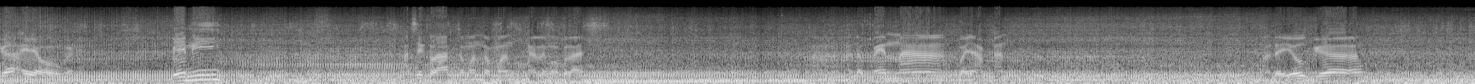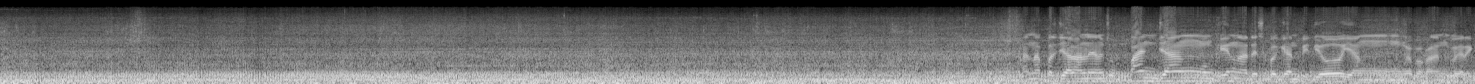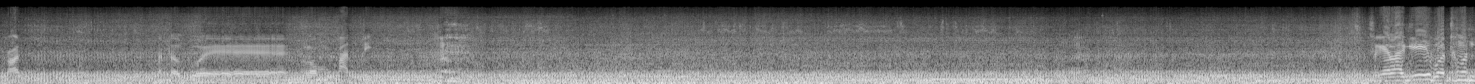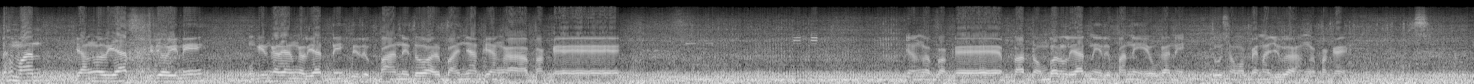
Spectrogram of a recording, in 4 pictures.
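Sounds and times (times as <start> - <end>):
motorcycle engine running: 0.0 - 58.9
wind rush on microphone: 29.6 - 43.2.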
